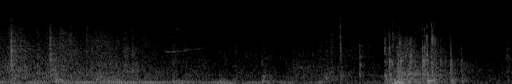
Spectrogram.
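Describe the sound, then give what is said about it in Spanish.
A house door is closed with a single dull thump near the end, after a quiet stretch of low hum and faint rustling, with no voices. “cierra la puerta de la casa”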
